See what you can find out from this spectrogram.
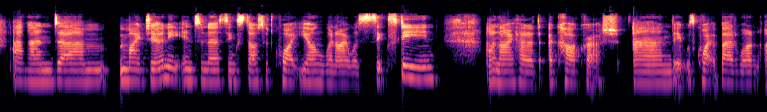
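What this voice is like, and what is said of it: English accent. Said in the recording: “as you can tell from my accent, I'm not from these parts, but I started life over in England”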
